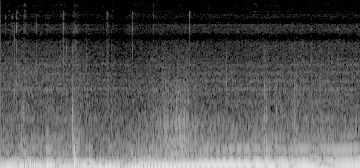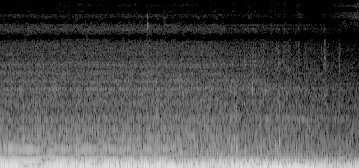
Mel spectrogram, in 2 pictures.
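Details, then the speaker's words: Ford Mondeo on road after breaking down returning from Santa Pod: under load revs climb then sag and stumble, hesitating and losing power, recently stalled; owner suspects fuel pump, unconfirmed. "The one that's in now, it actually stalled a minute ago when I was opening the gates, and it's just losing power the"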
